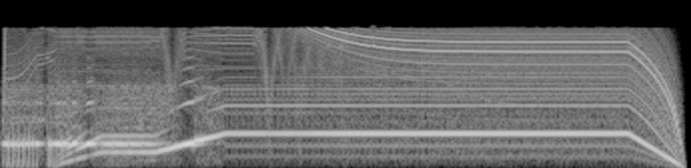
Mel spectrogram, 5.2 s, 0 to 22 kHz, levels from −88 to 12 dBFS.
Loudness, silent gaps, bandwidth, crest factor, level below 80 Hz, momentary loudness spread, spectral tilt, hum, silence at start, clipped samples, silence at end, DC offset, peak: -10 LUFS; none; 11.5 kHz; 10 dB; -46 dBFS; 5 LU; -1 dB/octave; none; 0 s; under 0.1%; 0.05 s; under 0.1%; 0 dBFS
